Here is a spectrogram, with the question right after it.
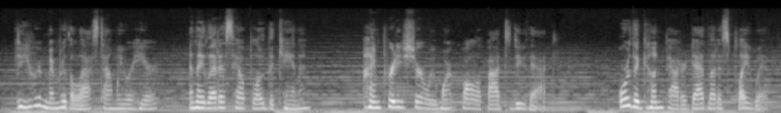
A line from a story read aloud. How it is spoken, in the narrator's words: Chuckling, Jake said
